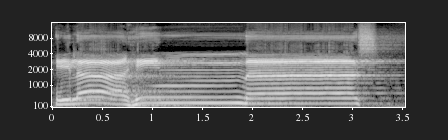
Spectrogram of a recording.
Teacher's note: نون الف زبر نا، یہاں نون مشدد کا غنہ ہے، نون کے اوپر تشدید ہے، ٹھیک ہے. نون مشدد کا غنہ بھی ہے اور یہاں پہ الف سے پہلے زبر ہے تو ایک الف کھینچ کر بھی پڑھنا ہے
